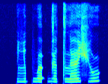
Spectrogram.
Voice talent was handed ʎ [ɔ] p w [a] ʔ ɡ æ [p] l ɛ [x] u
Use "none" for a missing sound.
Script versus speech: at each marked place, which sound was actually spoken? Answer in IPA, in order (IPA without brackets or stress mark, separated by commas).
ʌ, ə, t, ç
